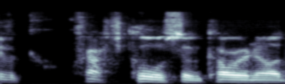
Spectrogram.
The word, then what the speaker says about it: Koh-i-Noor: Now, quickly, we mentioned it briefly, but forgive my pronunciation here. Talk to me about, is it the Koh-i-Noor Diamond? – Koh-i-Noor Diamond. – Koh-i-Noor.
